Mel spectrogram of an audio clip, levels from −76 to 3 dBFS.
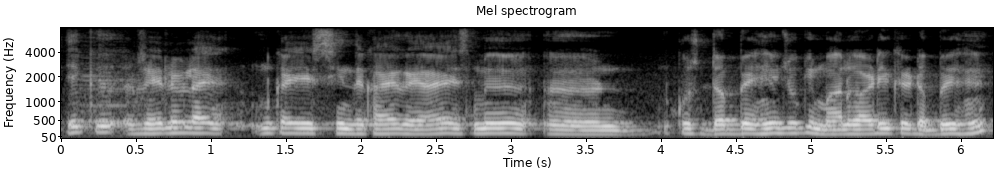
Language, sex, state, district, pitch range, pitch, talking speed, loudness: Hindi, male, Rajasthan, Jaipur, 125-135 Hz, 130 Hz, 185 wpm, -14 LUFS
